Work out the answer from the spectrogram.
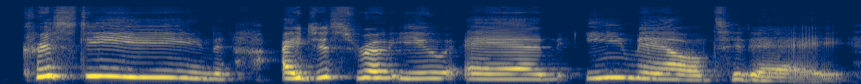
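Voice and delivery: name called out high and drawn out; slow, happy call to a friend, settling down; delighted greeting. Real, not acted. Host spotting Christine on the live, delighted. Spots a known viewer arriving.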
